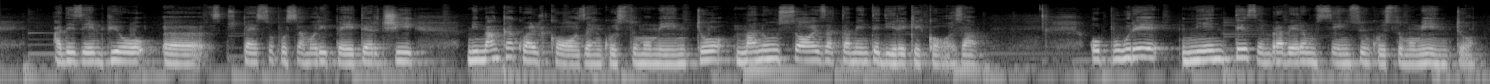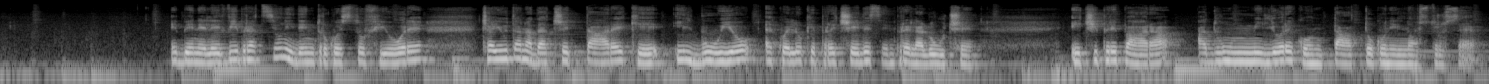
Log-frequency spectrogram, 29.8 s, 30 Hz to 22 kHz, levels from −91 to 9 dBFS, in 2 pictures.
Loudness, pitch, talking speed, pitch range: -20 LUFS, 175 Hz, 120 wpm, 155-185 Hz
